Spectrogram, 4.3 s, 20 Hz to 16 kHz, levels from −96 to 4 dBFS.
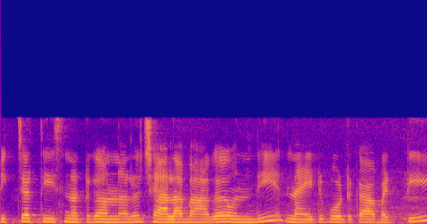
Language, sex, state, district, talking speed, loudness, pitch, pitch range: Telugu, female, Andhra Pradesh, Manyam, 125 wpm, -17 LUFS, 210 Hz, 200-220 Hz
